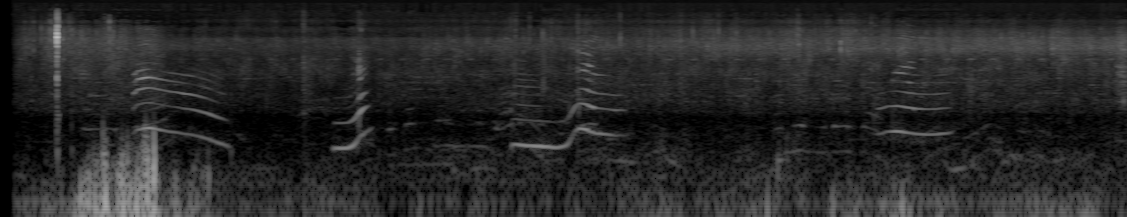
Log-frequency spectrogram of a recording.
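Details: Calm tabby cat, apparently a rescued stray, giving several short rising meows spaced a second or two apart, with soft low rumbling handling noise underneath and a sharp click near the start.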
